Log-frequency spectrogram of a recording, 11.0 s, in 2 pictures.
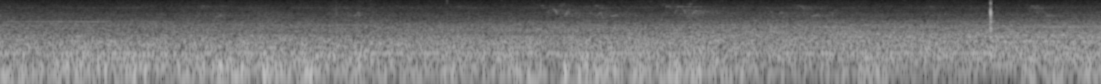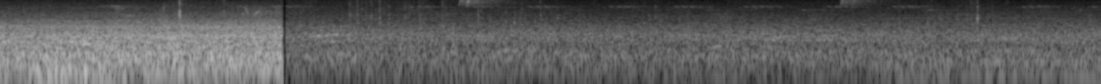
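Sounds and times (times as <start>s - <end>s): passing train rumble: 0.0s - 7.0s
insects chirping: 7.6s - 11.0s.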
